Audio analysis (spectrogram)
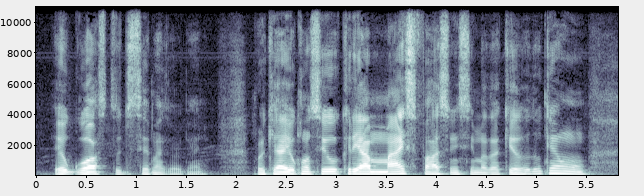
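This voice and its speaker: A man speaks at a medium pitch and moderate pace, with fairly even intonation and big swings in loudness. The recording is very clean, with a silent background. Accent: São Paulo. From São Paulo, Brazil (Brasilândia). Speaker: graffiti artist. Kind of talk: casual chat.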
